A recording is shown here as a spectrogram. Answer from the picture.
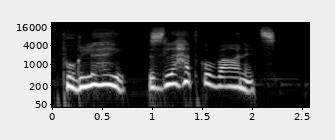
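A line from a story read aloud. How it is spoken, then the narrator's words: Sighing. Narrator (Slovenian): Salvatore je vzdihnil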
